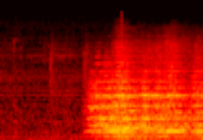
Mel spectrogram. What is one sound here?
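An orchestra begins to play loudly in an echoing hall.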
